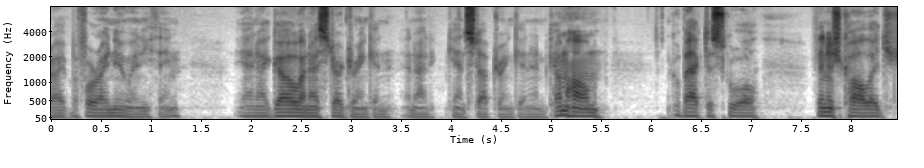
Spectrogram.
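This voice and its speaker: Over a very clean recording with a silent background, a man speaks at a moderate pace in a very deep, low voice that is somewhat breathy, with big swings in loudness. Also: ordinary pitch variation. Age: 60s. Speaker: recovery center clinical director, former addict. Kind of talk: interview about addiction recovery story. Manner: halting, repeating words.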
